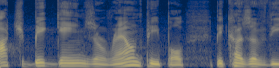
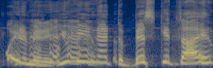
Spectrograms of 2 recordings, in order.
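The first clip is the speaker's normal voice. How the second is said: high, incredulous hero voice; mock reluctant hero; 11 semitones higher than usual. Teasing Mike as the bewildered chosen hero. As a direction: sound baffled at being chosen to save the world. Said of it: "that vibe and that look".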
